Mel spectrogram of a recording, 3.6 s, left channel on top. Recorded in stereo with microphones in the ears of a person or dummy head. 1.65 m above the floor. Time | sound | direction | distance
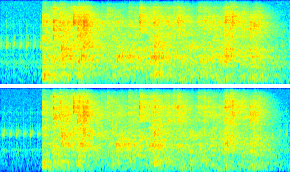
0.5 | crumpling | 10° right (ahead or behind) | 0.7 m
